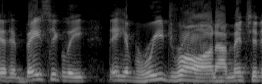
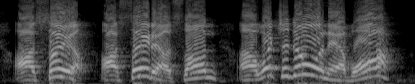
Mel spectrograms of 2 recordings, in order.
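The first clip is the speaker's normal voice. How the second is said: cartoon drawl, much higher and slower; 9 semitones higher, 4 dB louder than usual. Describing a governor as a redneck cartoon rooster, redneck Foghorn Leghorn voice. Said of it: "More redneck, more country-sounding version".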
